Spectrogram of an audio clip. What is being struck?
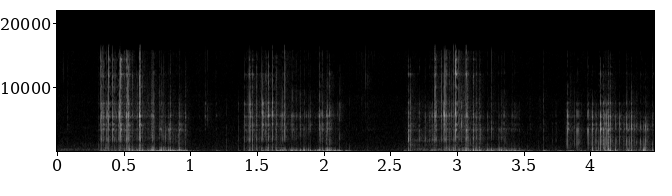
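Small ribbed glass jar with metal lid.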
